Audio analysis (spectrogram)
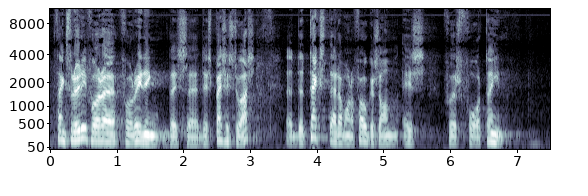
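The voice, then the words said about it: Slight Dutch accent. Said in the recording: “a bit of a Dutch accent”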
